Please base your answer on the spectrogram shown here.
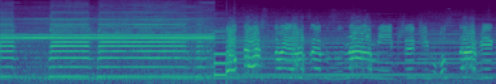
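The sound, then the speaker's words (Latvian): Car horns honking in the central streets of Warsaw during a protest against a bill to ban abortion: one long sustained horn blast gives way to many shorter, overlapping honks of varied pitch, loud and continuous throughout. “Automašīnu pīpināšana pagājušajā nedēļā pieskandināja Polijas galvaspilsētas Varšavas centrālās ielas.”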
